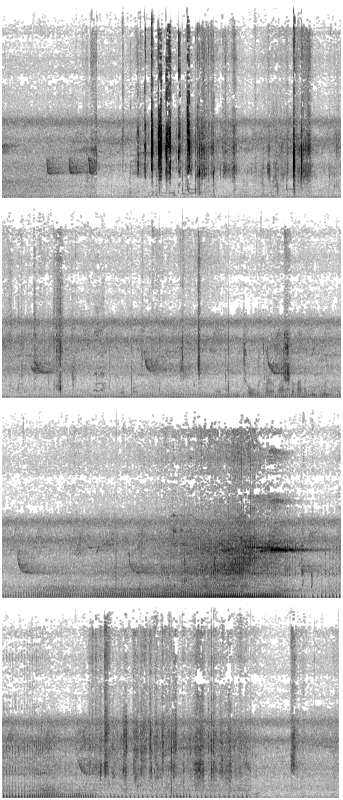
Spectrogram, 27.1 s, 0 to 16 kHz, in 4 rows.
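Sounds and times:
high falling chirps: 0:00.0 - 0:11.1, 0:12.0 - 0:22.8
engine running: 0:03.8 - 0:25.5.

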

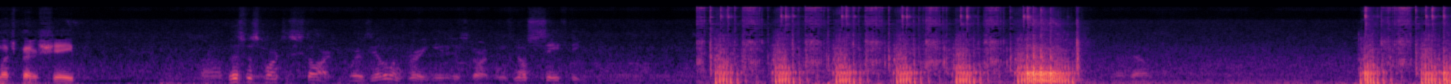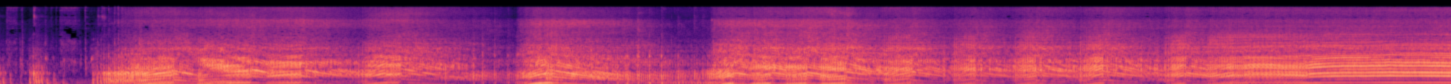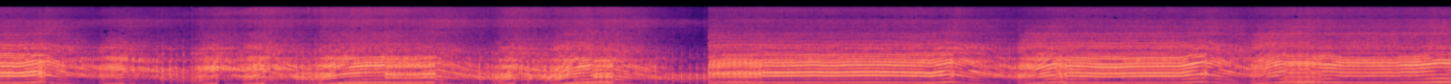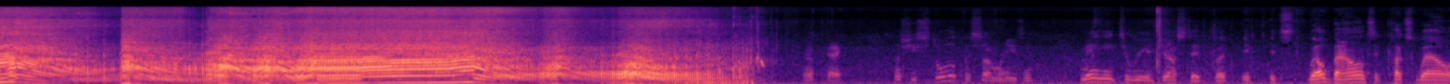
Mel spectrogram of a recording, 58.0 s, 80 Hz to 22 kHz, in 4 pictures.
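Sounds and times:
chainsaw revving: 0:07.0 - 0:10.9, 0:13.6 - 0:51.3.

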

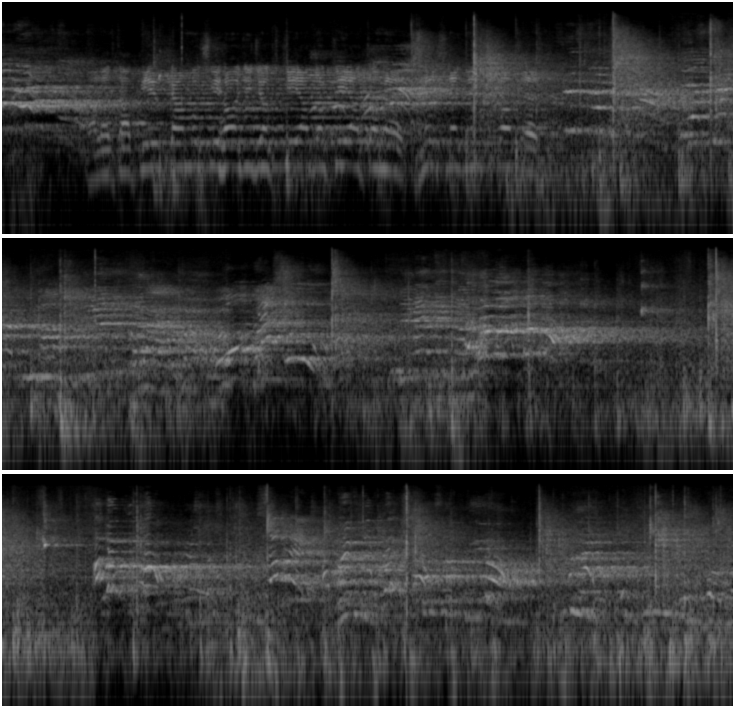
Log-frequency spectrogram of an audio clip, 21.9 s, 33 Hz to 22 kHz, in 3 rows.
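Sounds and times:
children shouting: 0:00.0 - 0:00.9, 0:05.6 - 0:13.7, 0:15.5 - 0:21.9
hockey sticks clacking: 0:04.0 - 0:08.6, 0:13.6 - 0:21.9.

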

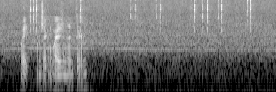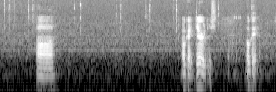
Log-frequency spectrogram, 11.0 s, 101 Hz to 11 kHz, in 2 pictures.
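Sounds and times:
faint high hum: 0:00.0 - 0:11.0
computer mouse clicking: 0:00.6 - 0:00.9, 0:01.5 - 0:01.8, 0:02.6 - 0:06.3, 0:07.0 - 0:07.2, 0:07.8 - 0:09.2.

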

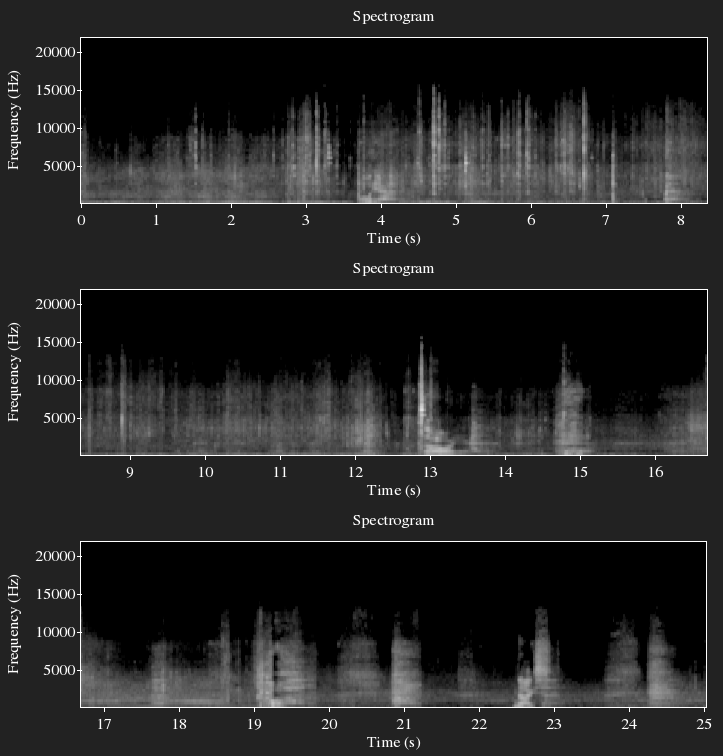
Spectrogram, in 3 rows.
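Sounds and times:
mountain bike rattling on dirt trail: 0:00.0 - 0:21.0
wind buffeting microphone: 0:00.0 - 0:22.4.

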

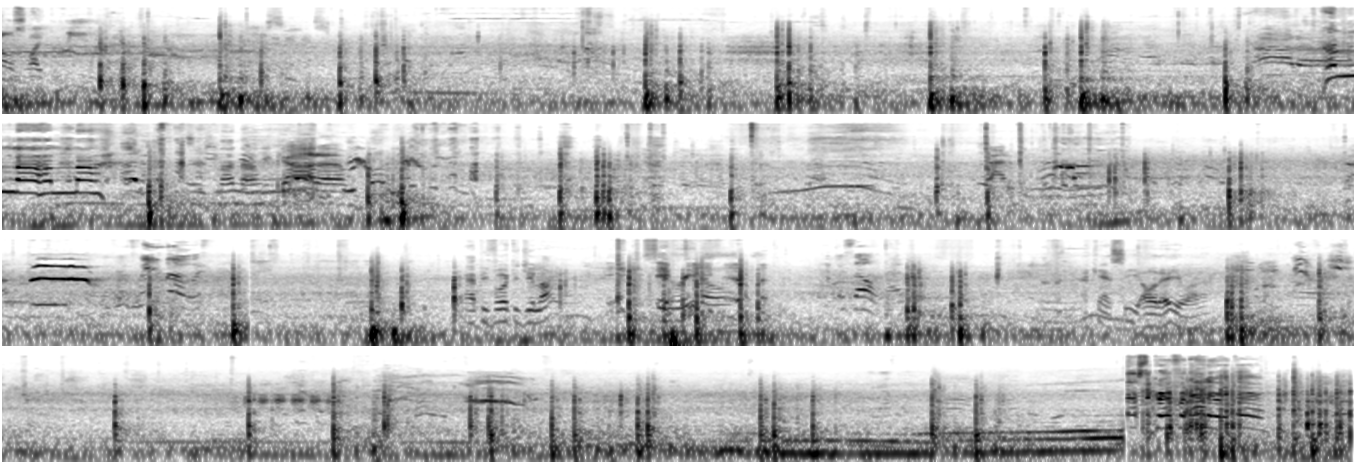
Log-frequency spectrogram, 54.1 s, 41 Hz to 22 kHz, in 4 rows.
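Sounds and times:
fireworks bangs and booms: 0:00.0 - 0:51.1, 0:51.9 - 0:54.0.

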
